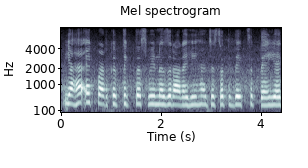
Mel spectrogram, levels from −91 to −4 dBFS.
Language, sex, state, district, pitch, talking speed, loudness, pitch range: Hindi, female, Haryana, Rohtak, 250 Hz, 205 wpm, -14 LUFS, 240-260 Hz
